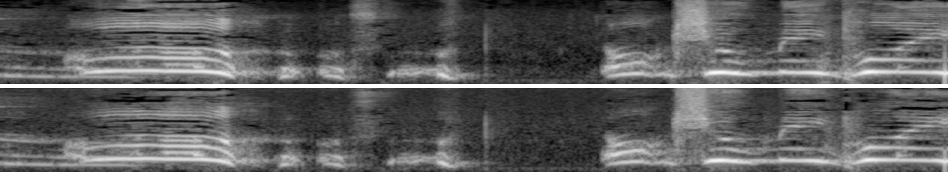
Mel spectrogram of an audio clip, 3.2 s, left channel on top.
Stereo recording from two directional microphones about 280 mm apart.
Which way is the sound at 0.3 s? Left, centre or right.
Centre.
